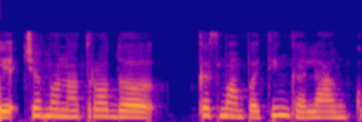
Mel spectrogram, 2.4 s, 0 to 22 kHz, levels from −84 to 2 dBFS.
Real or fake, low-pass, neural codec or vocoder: real; 7.2 kHz; none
